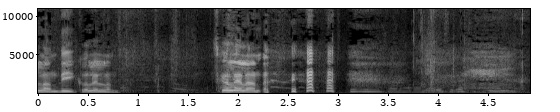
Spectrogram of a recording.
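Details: Goat bleating: two quavering, wavering bleats in the first seconds, then a louder drawn-out bleat with rapid sharp bursts after it, and softer lower calls toward the end.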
